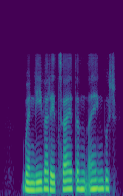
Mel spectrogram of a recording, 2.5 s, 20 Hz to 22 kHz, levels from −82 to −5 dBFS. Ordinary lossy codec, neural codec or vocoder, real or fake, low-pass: none; codec, 16 kHz, 0.3 kbps, FocalCodec; fake; 7.2 kHz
